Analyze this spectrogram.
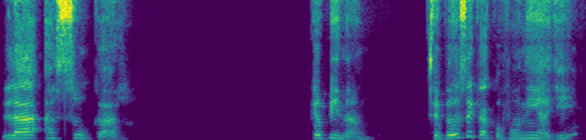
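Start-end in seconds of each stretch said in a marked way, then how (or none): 0.0-1.2 la azúcar drawn out slowly, la lengthened; slow quiz phrase. Shown as a demonstration. Teacher posing a quiz word to the class. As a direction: stretch out the la in la azúcar. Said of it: "He escrito una palabra en el chat".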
